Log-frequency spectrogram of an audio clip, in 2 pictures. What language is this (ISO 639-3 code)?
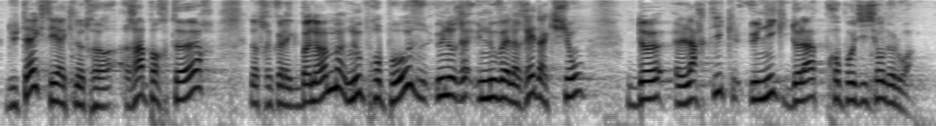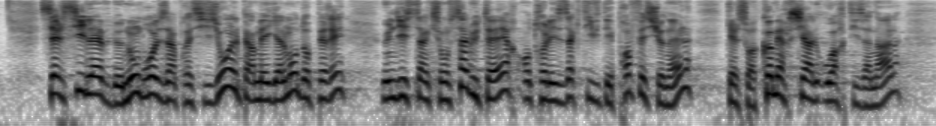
fra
